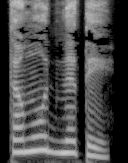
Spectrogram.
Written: ತಮೋಜ್ಞತೆ

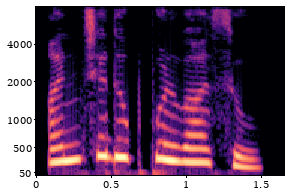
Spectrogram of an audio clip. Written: ಅಂಚೆದುಪ್ಪುಳುವಾಸು

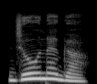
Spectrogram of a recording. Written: ಜೋನಗ

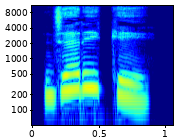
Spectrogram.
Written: ಝುರುಕಿ

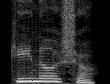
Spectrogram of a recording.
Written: ಕೀನಾಶ

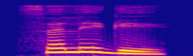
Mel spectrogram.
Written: ಸಲೆಗೆ

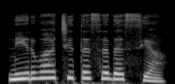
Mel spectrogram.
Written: ನಿರ್ವಾಚಿತಸದಸ್ಯ

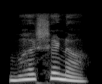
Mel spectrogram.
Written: ಭಾಷಣ

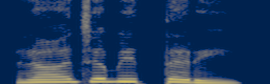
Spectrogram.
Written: ರಾಜಬಿತ್ತರಿ

